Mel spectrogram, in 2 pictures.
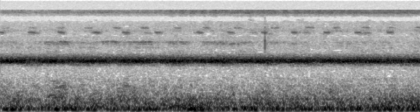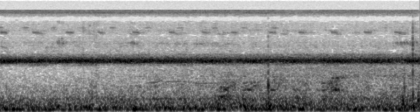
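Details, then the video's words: Crickets singing on a quiet evening in Texas: a steady, unbroken high-pitched trill holds throughout, over a faint low rumble of background noise. "The crickets are singing"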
